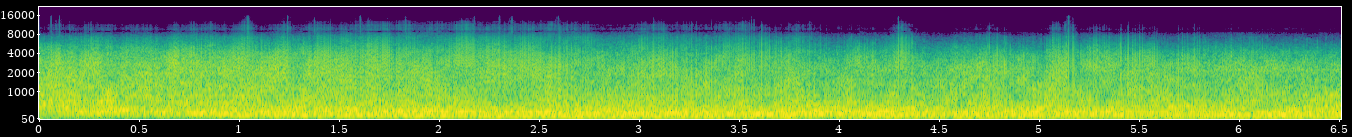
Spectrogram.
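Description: Lockheed Martin F-22 Raptor flying overhead, its twin Pratt & Whitney F119 afterburning turbofans making a loud, steady jet noise with a crackle in it.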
